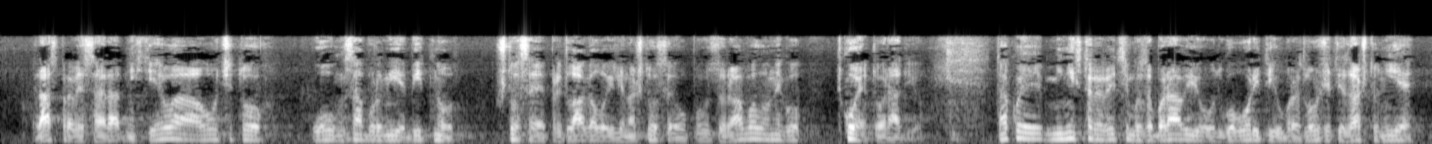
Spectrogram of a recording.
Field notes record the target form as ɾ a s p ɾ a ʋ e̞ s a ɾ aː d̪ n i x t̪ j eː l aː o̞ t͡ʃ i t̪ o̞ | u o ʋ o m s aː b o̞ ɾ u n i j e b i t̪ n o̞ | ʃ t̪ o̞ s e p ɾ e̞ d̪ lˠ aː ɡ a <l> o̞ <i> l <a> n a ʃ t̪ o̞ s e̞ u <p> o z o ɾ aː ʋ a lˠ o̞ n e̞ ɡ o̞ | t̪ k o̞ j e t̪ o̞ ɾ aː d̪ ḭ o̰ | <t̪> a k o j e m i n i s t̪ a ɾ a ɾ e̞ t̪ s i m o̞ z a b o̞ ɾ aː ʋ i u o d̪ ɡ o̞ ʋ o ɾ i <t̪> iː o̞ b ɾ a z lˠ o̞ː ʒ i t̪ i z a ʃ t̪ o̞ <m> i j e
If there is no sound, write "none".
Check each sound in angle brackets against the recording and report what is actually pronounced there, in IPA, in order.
l, i, i, p, t̪, t̪, n

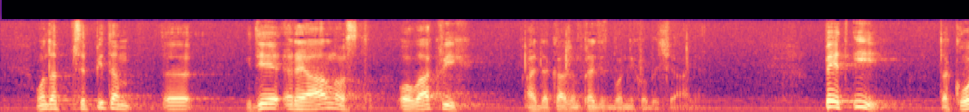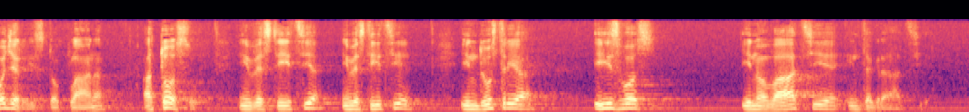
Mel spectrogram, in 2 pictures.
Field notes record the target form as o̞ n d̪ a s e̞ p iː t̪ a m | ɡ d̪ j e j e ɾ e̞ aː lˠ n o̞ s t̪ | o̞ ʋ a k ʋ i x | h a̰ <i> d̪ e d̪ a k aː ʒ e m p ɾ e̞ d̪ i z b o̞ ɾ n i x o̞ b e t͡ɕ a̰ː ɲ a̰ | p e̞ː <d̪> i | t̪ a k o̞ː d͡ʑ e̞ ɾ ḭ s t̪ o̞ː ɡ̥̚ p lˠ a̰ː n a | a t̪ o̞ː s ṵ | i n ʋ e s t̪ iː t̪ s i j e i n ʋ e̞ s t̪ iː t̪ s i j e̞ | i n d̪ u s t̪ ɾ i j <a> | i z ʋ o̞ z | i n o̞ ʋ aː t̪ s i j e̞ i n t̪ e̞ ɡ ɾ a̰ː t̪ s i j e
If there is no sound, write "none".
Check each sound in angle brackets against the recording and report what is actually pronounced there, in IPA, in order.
j, t̪, a

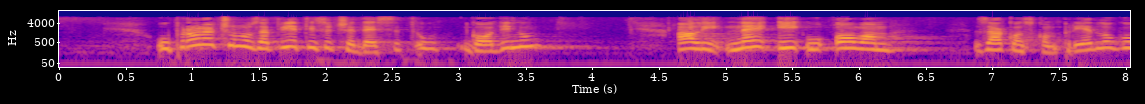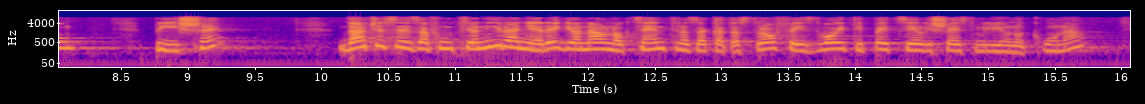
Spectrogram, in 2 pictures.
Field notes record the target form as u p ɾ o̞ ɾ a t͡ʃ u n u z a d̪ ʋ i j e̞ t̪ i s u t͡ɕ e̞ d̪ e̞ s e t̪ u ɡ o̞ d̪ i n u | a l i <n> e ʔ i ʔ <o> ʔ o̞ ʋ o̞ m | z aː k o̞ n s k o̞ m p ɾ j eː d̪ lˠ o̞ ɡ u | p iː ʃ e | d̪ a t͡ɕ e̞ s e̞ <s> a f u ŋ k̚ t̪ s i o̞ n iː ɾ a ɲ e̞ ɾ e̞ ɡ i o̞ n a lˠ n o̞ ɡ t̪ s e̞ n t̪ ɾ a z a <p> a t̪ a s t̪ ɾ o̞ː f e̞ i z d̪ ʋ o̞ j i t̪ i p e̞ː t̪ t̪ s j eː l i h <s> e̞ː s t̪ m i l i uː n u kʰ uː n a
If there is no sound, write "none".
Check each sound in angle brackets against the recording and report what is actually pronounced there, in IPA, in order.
n, u, z, k, ʃ

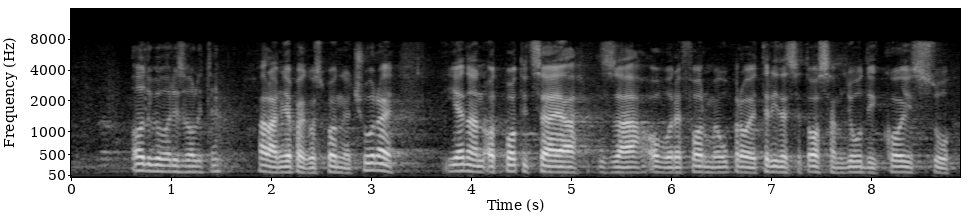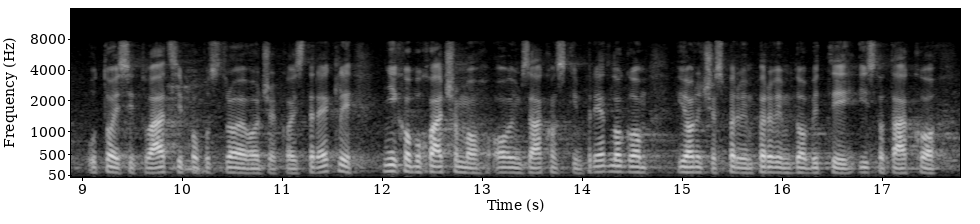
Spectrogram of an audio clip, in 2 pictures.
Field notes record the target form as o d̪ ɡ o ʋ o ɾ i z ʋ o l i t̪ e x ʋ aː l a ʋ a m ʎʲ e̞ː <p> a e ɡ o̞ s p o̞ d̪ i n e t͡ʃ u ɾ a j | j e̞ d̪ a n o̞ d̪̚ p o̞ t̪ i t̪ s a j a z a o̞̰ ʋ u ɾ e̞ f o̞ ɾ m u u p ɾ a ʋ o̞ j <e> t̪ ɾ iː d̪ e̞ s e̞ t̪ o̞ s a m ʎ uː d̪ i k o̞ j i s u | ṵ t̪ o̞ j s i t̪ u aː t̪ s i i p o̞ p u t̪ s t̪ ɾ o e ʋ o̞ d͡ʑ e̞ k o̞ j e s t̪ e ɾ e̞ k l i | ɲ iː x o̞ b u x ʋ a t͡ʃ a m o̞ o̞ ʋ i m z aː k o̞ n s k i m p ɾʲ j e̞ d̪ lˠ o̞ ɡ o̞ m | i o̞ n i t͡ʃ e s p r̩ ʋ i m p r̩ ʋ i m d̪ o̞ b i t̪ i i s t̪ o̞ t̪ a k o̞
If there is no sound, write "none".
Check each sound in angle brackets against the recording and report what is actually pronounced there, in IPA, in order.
p, e

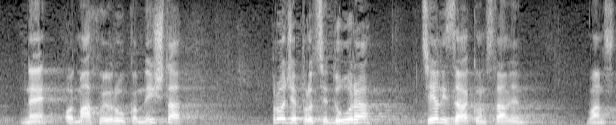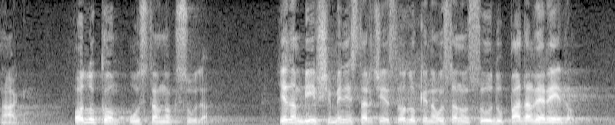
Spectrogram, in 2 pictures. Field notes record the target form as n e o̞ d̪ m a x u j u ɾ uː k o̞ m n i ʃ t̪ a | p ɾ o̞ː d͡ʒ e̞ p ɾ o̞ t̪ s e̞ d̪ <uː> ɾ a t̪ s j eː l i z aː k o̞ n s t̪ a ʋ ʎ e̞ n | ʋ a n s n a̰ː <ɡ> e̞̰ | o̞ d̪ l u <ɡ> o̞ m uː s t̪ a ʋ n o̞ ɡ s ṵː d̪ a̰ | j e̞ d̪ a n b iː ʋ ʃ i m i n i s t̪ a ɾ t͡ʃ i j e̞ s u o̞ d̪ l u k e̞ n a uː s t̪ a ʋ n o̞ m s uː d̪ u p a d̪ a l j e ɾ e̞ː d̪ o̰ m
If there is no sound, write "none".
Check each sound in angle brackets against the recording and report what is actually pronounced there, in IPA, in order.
uː, ɡ, k

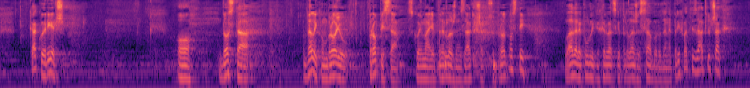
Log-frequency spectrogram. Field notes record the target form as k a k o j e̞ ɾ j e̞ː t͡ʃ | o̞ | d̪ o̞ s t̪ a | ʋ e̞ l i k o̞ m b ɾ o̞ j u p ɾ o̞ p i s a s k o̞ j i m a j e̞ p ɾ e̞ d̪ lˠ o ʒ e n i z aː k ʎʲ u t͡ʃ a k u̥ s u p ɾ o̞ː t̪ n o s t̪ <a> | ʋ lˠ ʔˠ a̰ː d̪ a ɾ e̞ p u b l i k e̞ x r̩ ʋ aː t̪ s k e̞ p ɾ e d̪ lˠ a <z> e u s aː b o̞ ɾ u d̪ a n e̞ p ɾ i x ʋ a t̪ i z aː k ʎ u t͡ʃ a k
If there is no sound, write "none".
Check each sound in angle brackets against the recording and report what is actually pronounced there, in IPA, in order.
i, ʒ

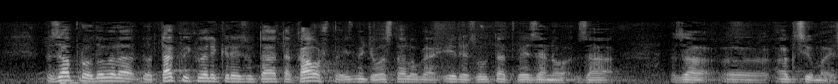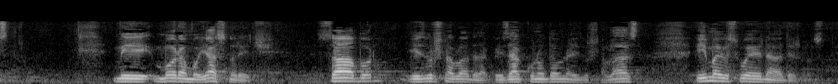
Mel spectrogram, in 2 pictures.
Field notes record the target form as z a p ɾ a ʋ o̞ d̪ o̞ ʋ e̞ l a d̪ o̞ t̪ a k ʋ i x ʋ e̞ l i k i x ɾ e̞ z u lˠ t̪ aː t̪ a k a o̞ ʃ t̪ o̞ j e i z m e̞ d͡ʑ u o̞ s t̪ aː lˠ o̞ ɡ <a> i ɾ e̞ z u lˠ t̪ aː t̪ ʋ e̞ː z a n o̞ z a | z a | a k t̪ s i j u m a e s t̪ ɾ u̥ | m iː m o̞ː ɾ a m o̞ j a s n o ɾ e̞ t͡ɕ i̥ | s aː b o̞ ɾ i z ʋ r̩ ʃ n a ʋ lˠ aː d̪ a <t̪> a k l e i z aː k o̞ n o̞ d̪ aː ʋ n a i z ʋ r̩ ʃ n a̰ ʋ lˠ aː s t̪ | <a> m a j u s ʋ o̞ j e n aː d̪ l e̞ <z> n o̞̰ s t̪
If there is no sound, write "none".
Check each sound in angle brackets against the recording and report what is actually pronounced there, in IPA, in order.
a, d̪, i, ʒ

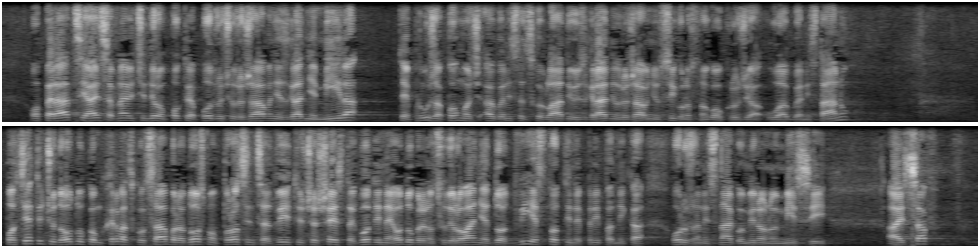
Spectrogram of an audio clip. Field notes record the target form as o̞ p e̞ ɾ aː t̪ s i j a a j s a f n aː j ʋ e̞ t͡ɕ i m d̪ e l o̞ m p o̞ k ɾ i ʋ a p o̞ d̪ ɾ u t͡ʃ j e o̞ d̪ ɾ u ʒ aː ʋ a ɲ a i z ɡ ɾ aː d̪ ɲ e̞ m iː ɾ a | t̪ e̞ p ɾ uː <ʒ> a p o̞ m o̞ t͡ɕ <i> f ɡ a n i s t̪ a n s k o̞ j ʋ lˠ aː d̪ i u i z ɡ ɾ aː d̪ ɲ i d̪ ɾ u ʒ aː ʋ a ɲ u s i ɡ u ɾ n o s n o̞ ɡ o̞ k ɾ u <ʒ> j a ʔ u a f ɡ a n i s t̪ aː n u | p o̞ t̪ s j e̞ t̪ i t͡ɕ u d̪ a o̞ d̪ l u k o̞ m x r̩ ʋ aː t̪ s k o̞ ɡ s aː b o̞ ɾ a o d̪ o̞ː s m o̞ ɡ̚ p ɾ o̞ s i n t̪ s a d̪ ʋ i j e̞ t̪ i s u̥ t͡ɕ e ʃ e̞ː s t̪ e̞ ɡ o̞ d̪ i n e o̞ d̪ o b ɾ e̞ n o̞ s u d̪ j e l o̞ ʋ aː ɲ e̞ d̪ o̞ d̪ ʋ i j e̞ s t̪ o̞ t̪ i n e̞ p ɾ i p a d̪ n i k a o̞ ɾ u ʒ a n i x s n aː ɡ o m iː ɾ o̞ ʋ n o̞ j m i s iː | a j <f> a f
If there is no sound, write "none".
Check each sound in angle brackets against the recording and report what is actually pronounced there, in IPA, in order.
ʒ, a, ʒ, s

